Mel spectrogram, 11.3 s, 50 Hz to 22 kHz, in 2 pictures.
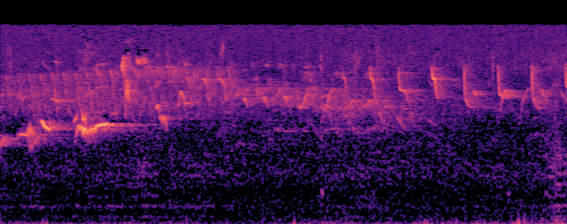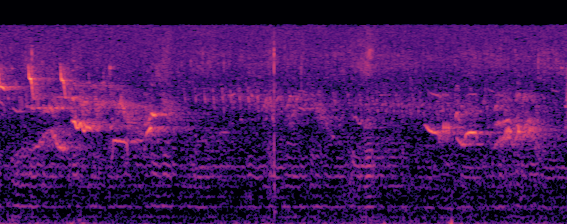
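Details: White-tailed eagle pair on 2 May 2016, the female calling and the male answering from far off: accelerating series of high yelps building to a chattering burst, then quieter calls, with constant low background noise.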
